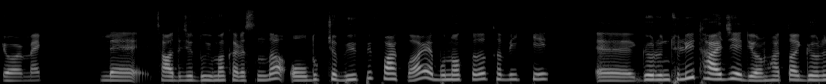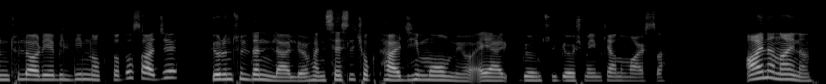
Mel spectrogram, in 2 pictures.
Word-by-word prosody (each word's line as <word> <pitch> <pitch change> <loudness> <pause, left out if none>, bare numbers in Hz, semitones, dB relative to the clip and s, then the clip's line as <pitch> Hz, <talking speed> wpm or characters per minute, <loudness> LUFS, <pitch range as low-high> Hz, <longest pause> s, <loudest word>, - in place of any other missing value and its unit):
görmekle 185 +1 -5
sadece 190 -1 -1
duymak 195 +1 -2
arasında 200 +7 -2
oldukça 205 +4 -2
büyük 225 +3 -3
bir 290 - -6
fark 255 -4 +2
var. 185 - +1
E, 265 -8 +1
bu 220 +1 0
noktada 225 +2 0
tabii 230 -2 -6
ki, 245 +2 -4 0.5
eee, 175 -1 0
görüntülüyü 220 - +2
tercih 250 -3 +5
ediyorum. 190 -5 +1
Hatta 200 +2 0
görüntülü 210 +3 0
arayabildiğim 220 +1 +1
noktada 215 +6 -5
sadece 285 +3 +2 0.3
görüntülüden 235 0 +3
ilerliyorum. 170 -3 -1
Hani, 195 -1 -2
sesli 215 +3 -1
çok 230 -1 -4
tercihim 210 +1 +2
olmuyor, 190 -5 -1
eğer 175 0 0
görüntülü 185 0 -5
görüşme 180 0 -2
imkânım 180 0 -7
varsa. 170 0 -8 0.8
Aynen, 280 +4 +7
aynen. 215 -8 +2
205 Hz, 135 wpm, -34 LUFS, 185-235 Hz, 0.8 s, Aynen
